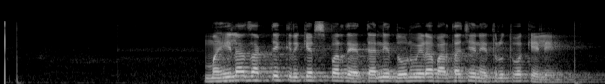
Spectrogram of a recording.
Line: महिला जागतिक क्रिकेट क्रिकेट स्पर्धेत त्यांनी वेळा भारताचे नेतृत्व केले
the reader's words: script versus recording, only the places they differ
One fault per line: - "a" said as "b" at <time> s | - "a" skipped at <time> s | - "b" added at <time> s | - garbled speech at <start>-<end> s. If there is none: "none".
- "क्रिकेट" skipped at 3.2 s
- "दोन" added at 3.9 s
